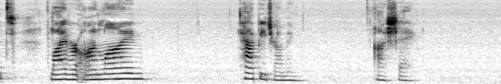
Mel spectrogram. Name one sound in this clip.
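A middle-aged woman speaks warmly and close by, in short phrases.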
